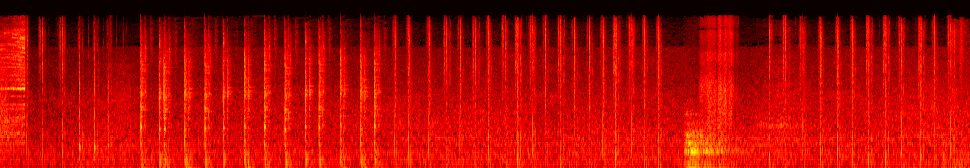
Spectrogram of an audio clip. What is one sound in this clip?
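Footsteps tap quickly and evenly on stone.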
